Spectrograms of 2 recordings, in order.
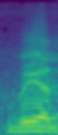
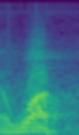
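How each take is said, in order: First: वेयर stretched into way-er as the rejected form; wrong way. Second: वर said short, one clipped syllable wur; वर as a single crisp syllable; right way. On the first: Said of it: "वेयर नहीं पढ़ेंगे". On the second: Teacher gives students the correct reading of were, plainly. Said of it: "वर पढ़ेंगे इसे हम लोग". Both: Shown as a demonstration.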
